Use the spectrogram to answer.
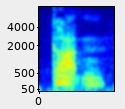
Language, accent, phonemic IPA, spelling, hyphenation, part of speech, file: English, US, /ˈɡɑ.tən/, gotten, got‧ten, verb / adjective, En-us-gotten.ogg
- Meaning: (verb) past participle of get; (adjective) Obtained, acquired; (verb) past participle of git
